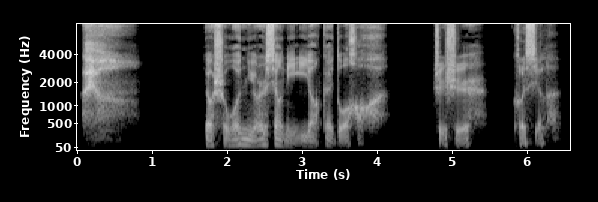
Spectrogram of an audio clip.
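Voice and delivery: soft, halting lament of a pained father; sighing regret. A narrator's reading. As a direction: sigh it out with heavy regret, trailing quiet. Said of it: "翁世煌叹了口气说".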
